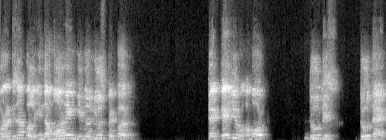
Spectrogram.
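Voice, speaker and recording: A loud man speaks in a high pitch with fairly even intonation. Long pauses come often. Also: fairly slow pace. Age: 50s. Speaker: professor. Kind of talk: lecture. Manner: halting.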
